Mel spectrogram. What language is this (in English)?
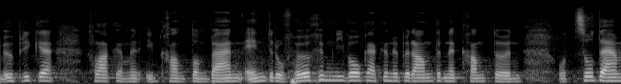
Swiss German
